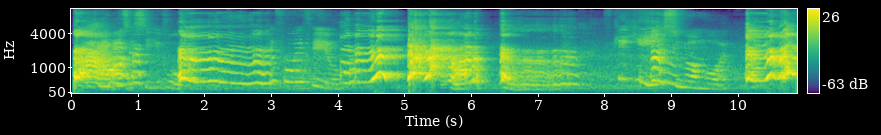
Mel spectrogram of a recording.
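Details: A male dapple piebald Dachshund, angry that another dog sits on his owner's lap, grumbles and whines in long, sliding, voice-like moans, sounding as if talking back in complaint.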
